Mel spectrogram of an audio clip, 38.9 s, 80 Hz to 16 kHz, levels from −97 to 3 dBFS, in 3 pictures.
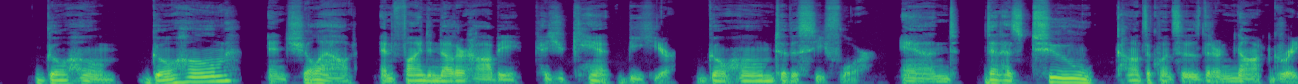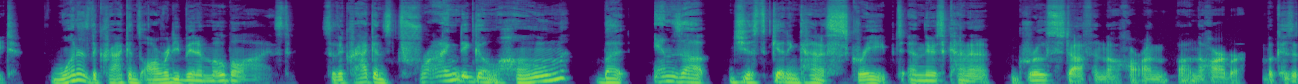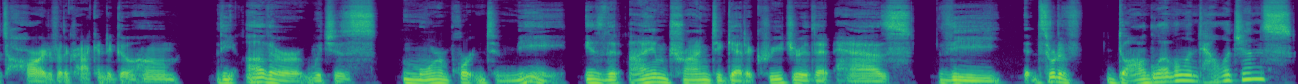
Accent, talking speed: American, 155 wpm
